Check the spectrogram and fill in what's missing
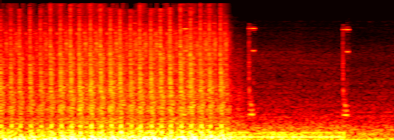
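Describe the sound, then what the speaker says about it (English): Turrets in the Space Engineers video game fire in a fast, dense volley at drifting wreckage, the loud rattling stream cutting off abruptly and leaving a low hum with a couple of faint clicks. "I think it's just wreckage that the turrets are shooting at"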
